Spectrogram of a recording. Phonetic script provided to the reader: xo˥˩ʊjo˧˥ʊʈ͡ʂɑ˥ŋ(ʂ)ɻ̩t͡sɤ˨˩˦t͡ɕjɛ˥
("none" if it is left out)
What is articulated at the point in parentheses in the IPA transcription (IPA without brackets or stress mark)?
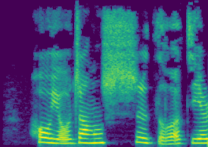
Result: ʂ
